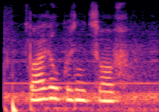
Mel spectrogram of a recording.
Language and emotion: Russian, neutral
